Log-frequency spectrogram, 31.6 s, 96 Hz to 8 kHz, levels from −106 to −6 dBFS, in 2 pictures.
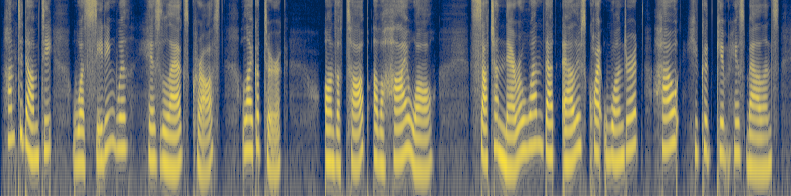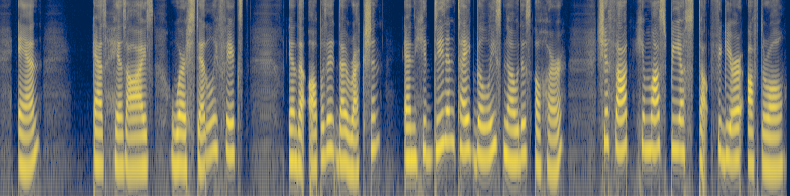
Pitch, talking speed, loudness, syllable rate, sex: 235 Hz, 115 wpm, -19 LUFS, 3.8 syllables/s, female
